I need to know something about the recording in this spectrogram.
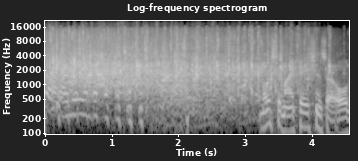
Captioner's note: audience applauding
